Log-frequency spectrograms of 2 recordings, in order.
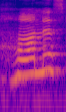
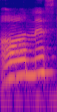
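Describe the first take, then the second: First: The word begins with an h sound. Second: The word begins directly with a vowel. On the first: The speaker calls it wrong. "ಹಾನೆಸ್ಟ್ ಅಂತ ಓದಲ್ಲ" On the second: The speaker calls it right. "ನಾವು ಆನೆಸ್ಟ್ ಅಂತ ಓದ್ತೀವಿ"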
